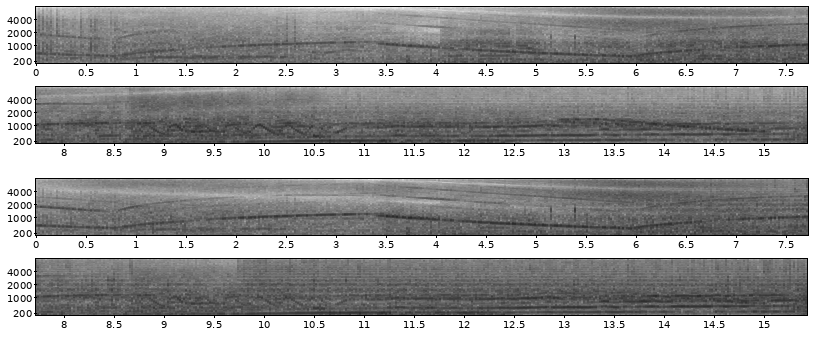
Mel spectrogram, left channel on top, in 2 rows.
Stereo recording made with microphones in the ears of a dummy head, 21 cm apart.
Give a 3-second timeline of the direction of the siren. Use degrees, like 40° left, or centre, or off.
70° right, 50° right, centre, 40° left, 60° left.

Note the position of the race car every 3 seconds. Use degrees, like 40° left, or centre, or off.
50° left, 50° left, 40° left, 20° left, 20° right.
